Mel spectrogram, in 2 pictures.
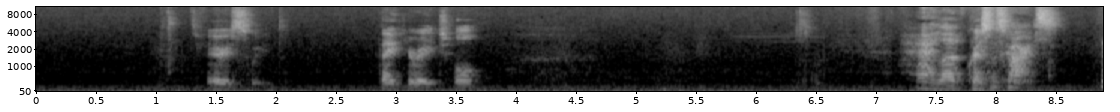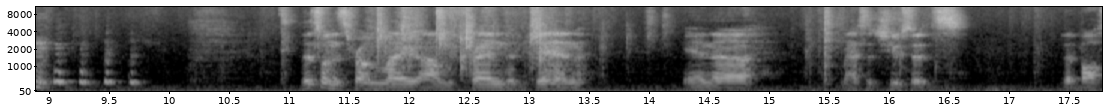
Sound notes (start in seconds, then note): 8.8 giggles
